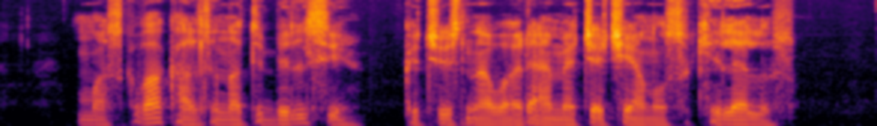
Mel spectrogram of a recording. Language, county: Lithuanian, Vilnius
